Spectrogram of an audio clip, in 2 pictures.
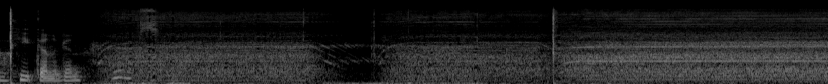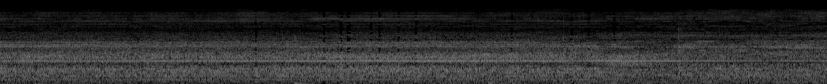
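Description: A heat gun blows with a steady, loud whoosh.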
